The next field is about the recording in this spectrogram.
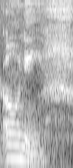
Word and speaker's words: Ona: and Ona Judge. And is her name pronounced Ona or Oni? – Oni was the child name, I think Ona is what we want to call her in a respectful sense.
